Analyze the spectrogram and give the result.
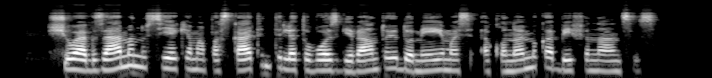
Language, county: Lithuanian, Šiauliai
